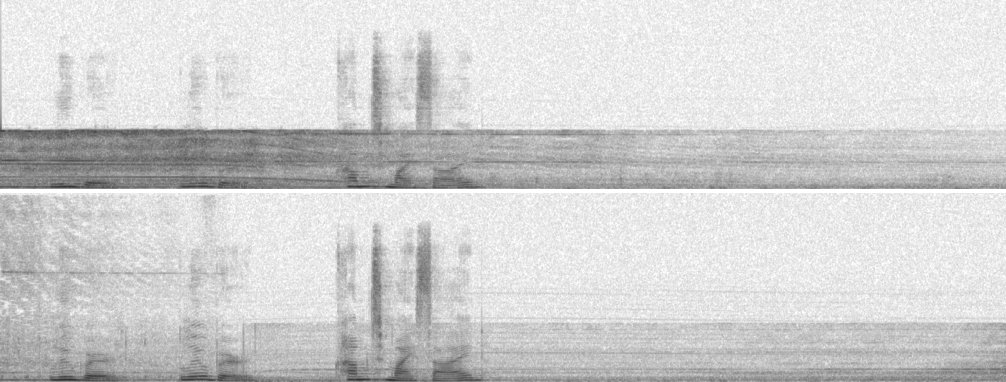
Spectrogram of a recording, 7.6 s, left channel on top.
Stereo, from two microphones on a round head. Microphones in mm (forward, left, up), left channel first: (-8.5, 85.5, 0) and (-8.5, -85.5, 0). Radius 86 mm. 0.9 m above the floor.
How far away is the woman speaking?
About 0.8 m.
